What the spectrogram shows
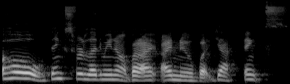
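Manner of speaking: polite tone. Showing a polite reply to a reminder about a test: saying it nicely. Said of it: "say it nicely".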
